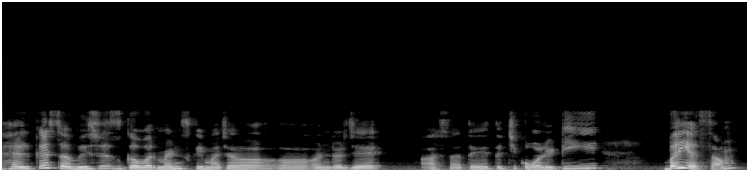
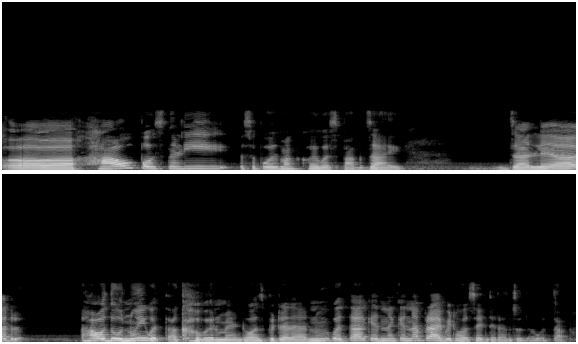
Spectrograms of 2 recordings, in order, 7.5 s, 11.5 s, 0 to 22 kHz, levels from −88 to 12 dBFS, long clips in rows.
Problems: background sounds at intervals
